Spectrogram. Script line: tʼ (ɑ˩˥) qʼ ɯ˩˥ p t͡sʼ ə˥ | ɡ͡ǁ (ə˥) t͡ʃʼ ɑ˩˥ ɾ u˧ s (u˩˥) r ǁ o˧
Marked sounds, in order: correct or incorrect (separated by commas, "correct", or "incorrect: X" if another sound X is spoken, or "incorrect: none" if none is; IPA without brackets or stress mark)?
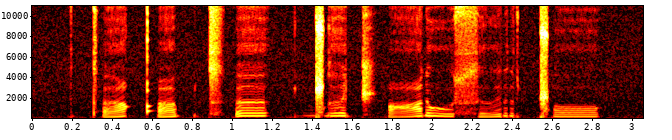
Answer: incorrect: ɐ˩˥, correct, incorrect: ɯ˩˥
